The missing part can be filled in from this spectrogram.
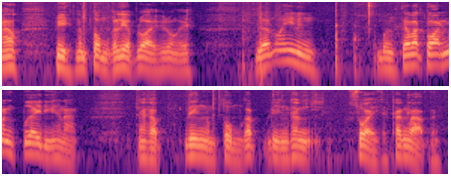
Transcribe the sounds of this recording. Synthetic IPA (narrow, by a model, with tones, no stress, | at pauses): ʔaː˧˨wpʰi˧˩na˧˩mt̪o˧˩mka˧˩li˧˩əp̚lɔː˧˩jpʰi˧nɔː˧˩˨ŋa˧˨ | lɯ˧˦ə˨nʔɔː˧˨jʔi˧˨nɯ˧˨ŋbɤ˧ŋt̪ɛː˧waː˧t̪ɔː˧˨nma˧˥˨npɯ˧əjdiː˧kʰa˧˨na̰˧˨ | na˧kʰa˧p̚ | le˧˨ŋna˧˩mt̪o˧˩mka˧p̚le˧˨ŋt̪ʰaː˧˨ŋsu˧˩əjkt̪ʰaː˧˥˨ŋla̰ː˨˩p̚ːa˧˨n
